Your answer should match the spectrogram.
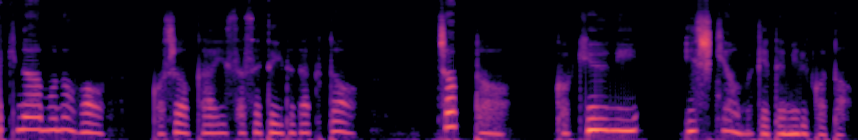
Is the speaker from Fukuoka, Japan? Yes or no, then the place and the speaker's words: no; Tokyo, Japan; born there; 出身は普通に日本の東京で生まれましたが、英語のオープンな文化が好きだったり、異文化とかにずっと興味があったので、外国人と一緒に働いていたりもしました。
